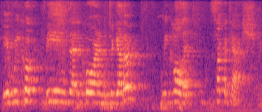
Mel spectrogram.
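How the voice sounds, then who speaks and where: Puppet show villager a woman performing: grave, unhurried, plain short statements, picked up far from the microphone. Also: high-pitched, fairly even intonation, fairly bright tone. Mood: solemn, measured. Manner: simple, measured short statements. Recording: echoey hall, distant mic, faint noise.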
